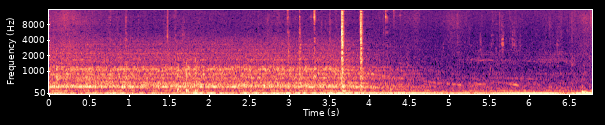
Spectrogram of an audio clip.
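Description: A prototype electric car powers down after the key is turned off, its steady electrical hum and whine fading gradually to near quiet, with faint clicks along the way.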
